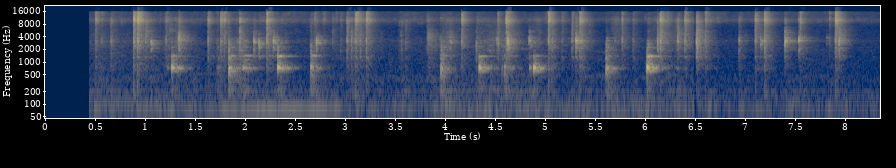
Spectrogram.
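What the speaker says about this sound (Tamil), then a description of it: "கடுகு நல்லா பொரியட்டும்." Mustard seeds popping in a little hot oil while cooking paneer idli, a close, dense run of sharp crackles and pops with a couple of pauses, no voices.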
